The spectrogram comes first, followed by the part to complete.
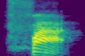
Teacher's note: Tapi cara melafalkannya itu tidak menempelkan bibir atas dan bibir bawah, tidak. Tapi bibir bawah ditempelkan ke gigi seri atas. Fa itu masih syafatain, ya.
